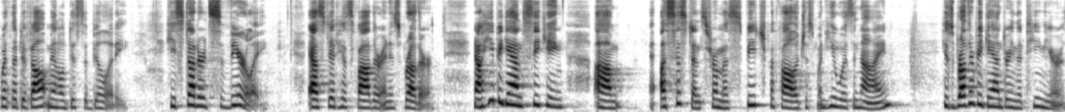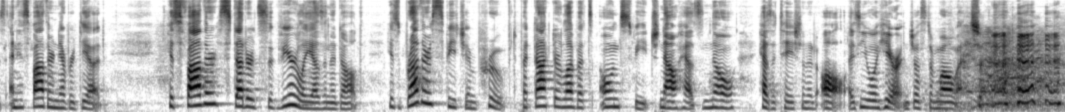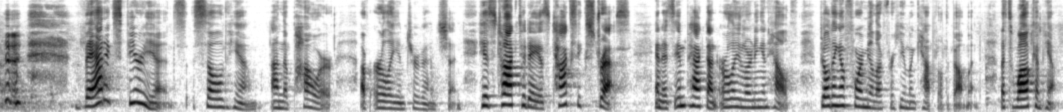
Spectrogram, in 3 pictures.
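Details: Adult woman speaking; normal speech.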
